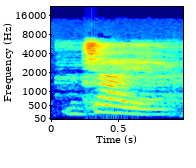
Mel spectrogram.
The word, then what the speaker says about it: Gyre: Gyre.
